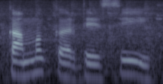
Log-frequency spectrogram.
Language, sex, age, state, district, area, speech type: Punjabi, female, 30-45, Punjab, Muktsar, urban, read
